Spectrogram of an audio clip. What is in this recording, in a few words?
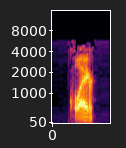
"choir", English; nouns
